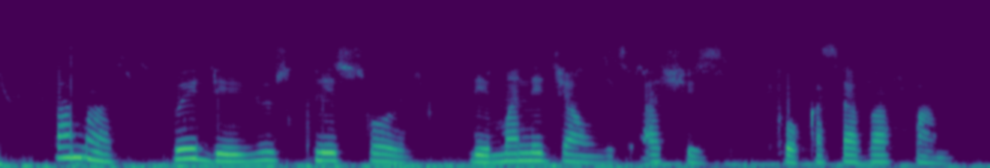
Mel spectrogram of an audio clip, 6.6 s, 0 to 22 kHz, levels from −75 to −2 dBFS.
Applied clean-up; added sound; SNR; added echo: none; Bird; 8 dB; none.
